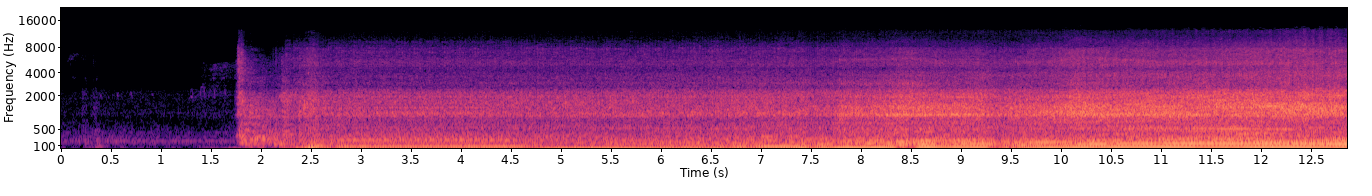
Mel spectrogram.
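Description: John Deere tractor's diesel engine coming in suddenly about two seconds in, then running as the tractor pulls away and drives up close, getting louder as it nears.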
